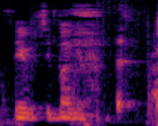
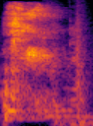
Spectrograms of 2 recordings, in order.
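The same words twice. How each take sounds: First: Said in the usual way. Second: Louder, as if freaking out; loud panicky bugging out; loud freakout. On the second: Real, not acted. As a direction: blurt it loudly. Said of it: "I'm bugging out".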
